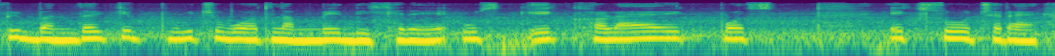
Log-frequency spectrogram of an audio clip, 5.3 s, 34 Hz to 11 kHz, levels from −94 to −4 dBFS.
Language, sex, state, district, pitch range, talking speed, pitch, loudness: Hindi, female, Gujarat, Valsad, 185-215 Hz, 180 wpm, 200 Hz, -11 LUFS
